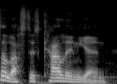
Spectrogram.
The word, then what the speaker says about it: Elastiskalinjen: also known over on Twitter and Mastodon as elastisk Callin Yen yes that is how you pronounce it I am sure Berry brother is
